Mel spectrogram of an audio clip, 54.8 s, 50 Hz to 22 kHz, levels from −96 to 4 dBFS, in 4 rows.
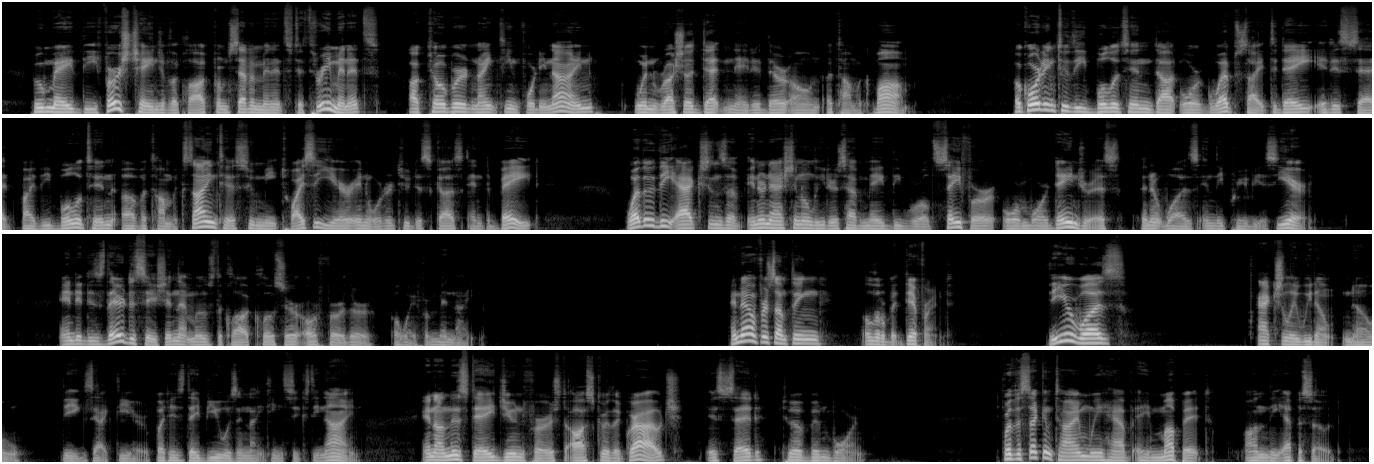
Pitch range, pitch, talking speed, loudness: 100-125 Hz, 105 Hz, 150 wpm, -28 LUFS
